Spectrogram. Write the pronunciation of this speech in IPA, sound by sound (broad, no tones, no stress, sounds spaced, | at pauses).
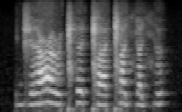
d͡ʒ ɛ ʕ ə˞ ǁʰ ɛ ǁ a ǁ a ç a ç ʏ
